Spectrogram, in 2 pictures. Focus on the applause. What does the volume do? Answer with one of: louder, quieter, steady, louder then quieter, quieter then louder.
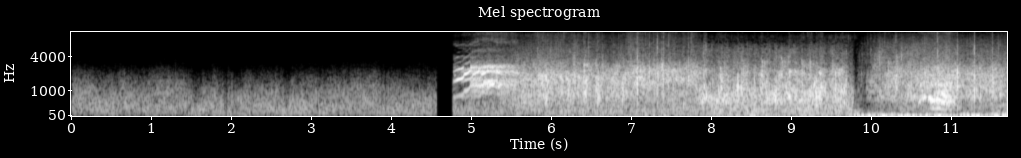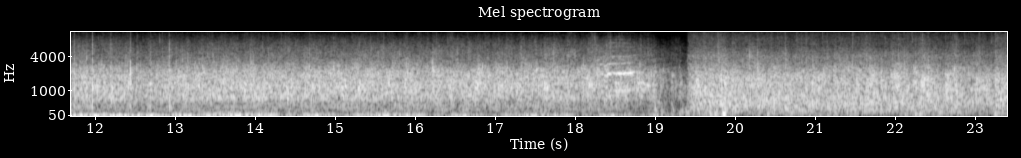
steady.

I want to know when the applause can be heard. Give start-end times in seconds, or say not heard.
5.2-23.3.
